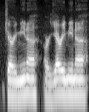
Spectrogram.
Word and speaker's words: Yerry Mina: It's spelled with a Y, but I've heard in Colombia you pronounce it as a J.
